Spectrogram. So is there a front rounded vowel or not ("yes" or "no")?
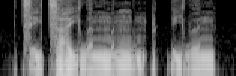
no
